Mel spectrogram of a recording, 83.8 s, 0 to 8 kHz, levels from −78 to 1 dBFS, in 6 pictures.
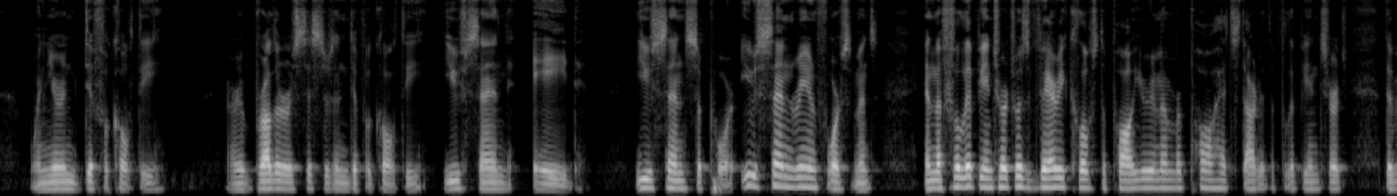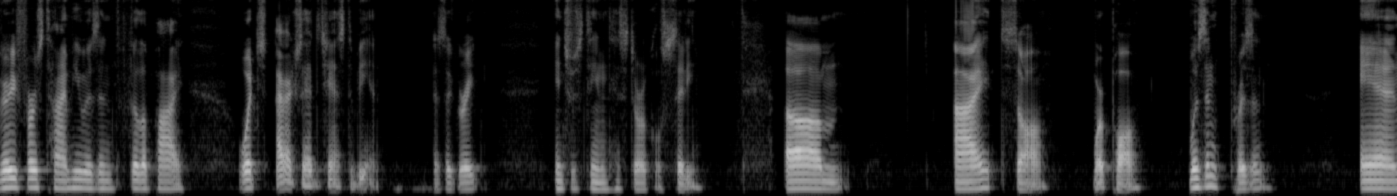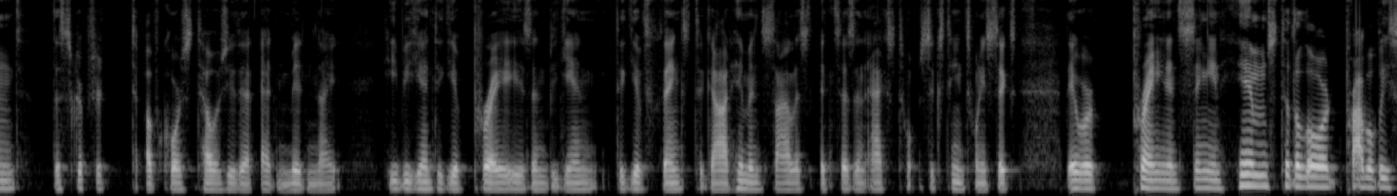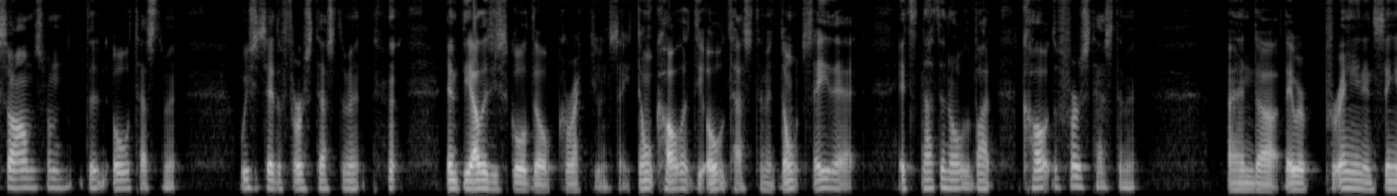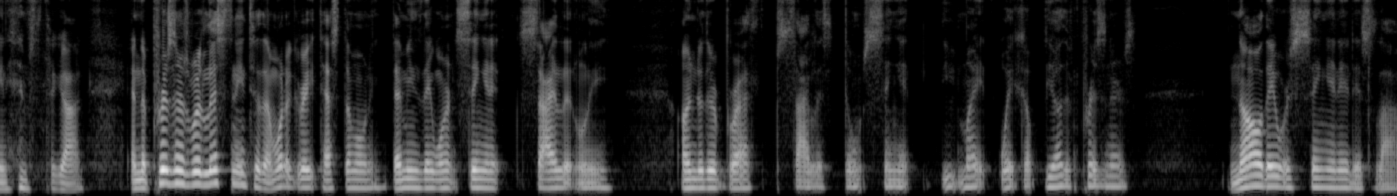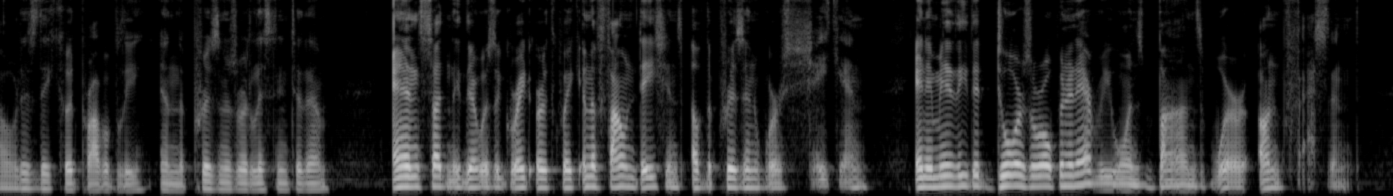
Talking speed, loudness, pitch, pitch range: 165 wpm, -25 LUFS, 115 Hz, 105-135 Hz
